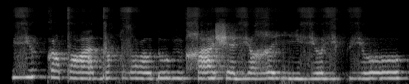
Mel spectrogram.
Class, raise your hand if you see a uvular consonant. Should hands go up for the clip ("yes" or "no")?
yes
